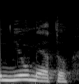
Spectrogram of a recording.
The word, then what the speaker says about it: Nu Metal: Muitas vezes escrito como Nu Metal, mas normalmente pronunciado como New Metal, né?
